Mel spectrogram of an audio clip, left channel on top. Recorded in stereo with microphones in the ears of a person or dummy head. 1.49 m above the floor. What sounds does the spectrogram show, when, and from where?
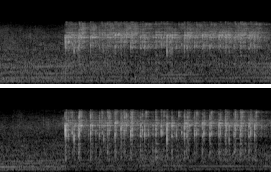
0.6 s a rattle: 35° right (ahead or behind), 0.5 m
